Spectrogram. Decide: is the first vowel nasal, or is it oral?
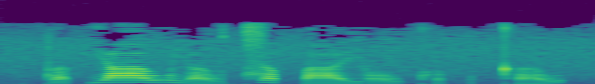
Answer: oral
